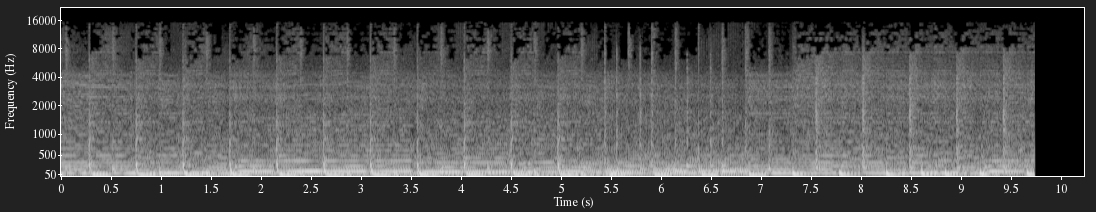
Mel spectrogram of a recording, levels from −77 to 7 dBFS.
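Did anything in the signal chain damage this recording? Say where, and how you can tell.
Yes: a cut-off end at 9.74 s. The final buffers were never written, so the sound stops mid-event and drops straight to digital silence without decay.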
